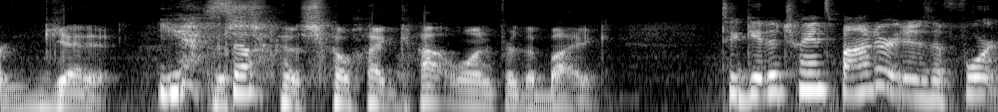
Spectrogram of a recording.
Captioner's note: chuckling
